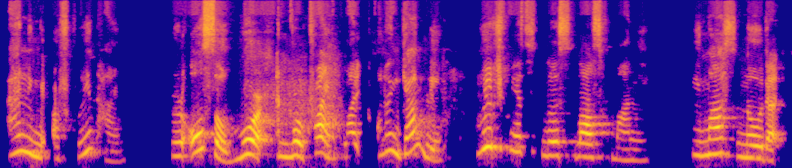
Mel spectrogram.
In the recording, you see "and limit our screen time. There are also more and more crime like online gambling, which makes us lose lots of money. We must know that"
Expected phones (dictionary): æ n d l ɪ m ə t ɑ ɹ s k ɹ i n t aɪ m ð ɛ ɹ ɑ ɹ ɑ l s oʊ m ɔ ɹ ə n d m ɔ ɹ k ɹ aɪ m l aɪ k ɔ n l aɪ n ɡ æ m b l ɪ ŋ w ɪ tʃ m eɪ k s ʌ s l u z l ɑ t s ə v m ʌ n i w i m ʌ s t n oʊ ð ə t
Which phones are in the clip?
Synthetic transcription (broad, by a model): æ n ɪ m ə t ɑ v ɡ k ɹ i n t aɪ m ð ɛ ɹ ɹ ɑ l s oʊ m ɔ ɹ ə n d m ɔ ɹ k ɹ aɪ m l aɪ k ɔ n aɪ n ɡ æ m b l ɪ ŋ w ɪ tʃ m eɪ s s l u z l ɑ s ə v m ʌ n i w i m ʌ s t n oʊ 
